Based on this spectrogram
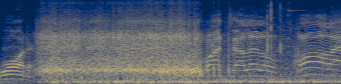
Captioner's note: geiger Counting SCREECHING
